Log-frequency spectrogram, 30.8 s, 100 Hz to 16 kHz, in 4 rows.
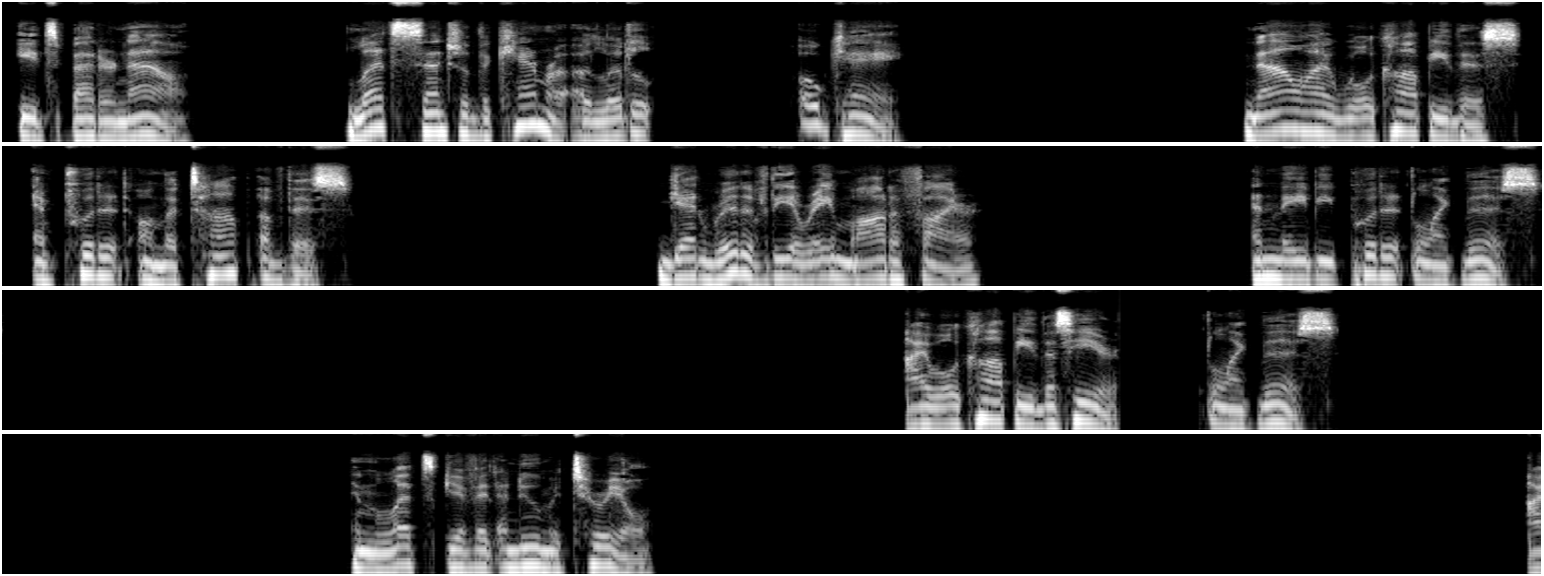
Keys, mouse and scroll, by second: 1.7 Escape, 2.5 right click, 3.3 g, 4.0 click, 4.5 g, 5.7 click, 6.0 shift+middle click, 6.1 scroll up 1, 7.5 right click, 7.9-8.5 scroll up 1, 8.5 shift+d, 10.0 click, 11.3 click, 12.9 click, 14.3 Tab, 15.3 s, 16.9 click, 17.6 Tab, 18.1 click, 20.1 Tab, 21.2 shift+d, 24.1 click, 24.7 Tab, 27.5 click, 29.3 click, 30.2 click.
